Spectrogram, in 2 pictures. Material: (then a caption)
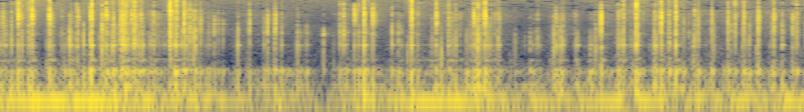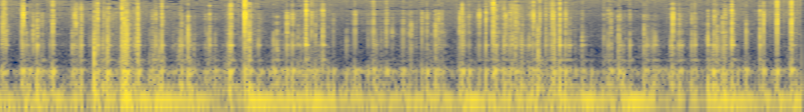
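Metal. Long decorated acrylic nails from both hands scratch all around the rounded, hollow metal wire-mesh grille of a large condenser microphone. The result is a dense, continuous run of fast scratchy ticks over a heavy low rumble, with a faint steady hum near the top of the midrange.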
